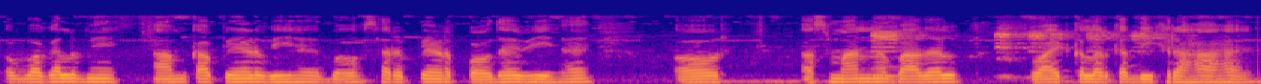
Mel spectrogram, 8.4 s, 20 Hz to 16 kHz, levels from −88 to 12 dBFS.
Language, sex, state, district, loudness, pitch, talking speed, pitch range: Hindi, male, Jharkhand, Palamu, -15 LUFS, 135 Hz, 165 wpm, 130-140 Hz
